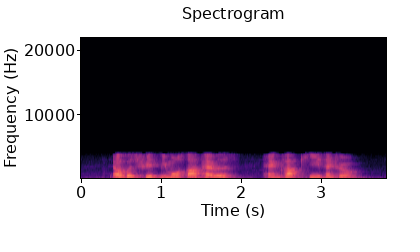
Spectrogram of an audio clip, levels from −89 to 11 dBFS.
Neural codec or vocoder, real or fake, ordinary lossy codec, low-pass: none; real; AAC, 16 kbps; 7.2 kHz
